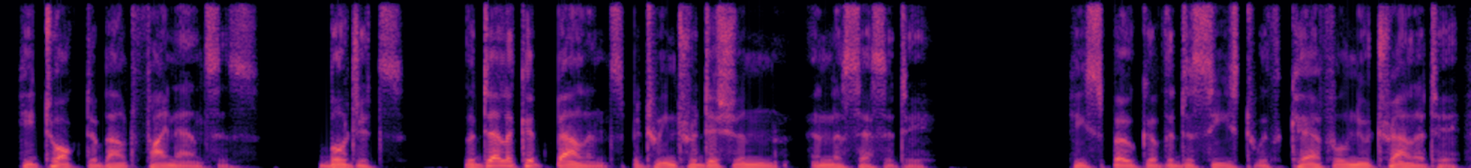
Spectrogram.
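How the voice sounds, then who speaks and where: A man reading scripted literary detective fiction in the first person, in a measured, formal, brooding manner. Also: a bass voice, no echo, studio quality. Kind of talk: scripted literary mystery narration.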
